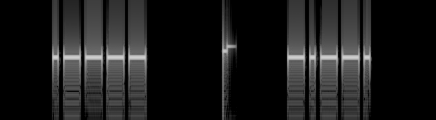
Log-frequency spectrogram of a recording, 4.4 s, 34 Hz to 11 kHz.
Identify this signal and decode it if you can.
Morse code, heard as a keyed tone, about 22 wpm, 700 Hz. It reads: 1 <KN>
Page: This rapid-fire timing is geared to push your ICR (Instant Character Recognition) skills.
